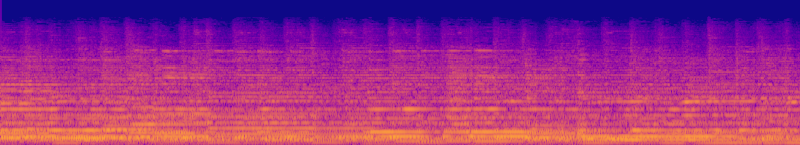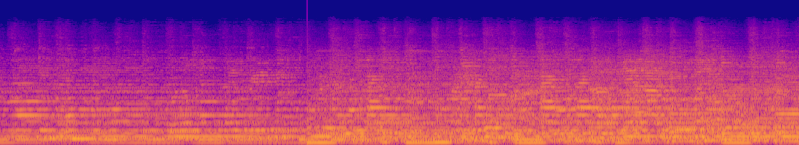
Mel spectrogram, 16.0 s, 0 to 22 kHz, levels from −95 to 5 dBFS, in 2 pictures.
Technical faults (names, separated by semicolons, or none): channel delay (comb filtering)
